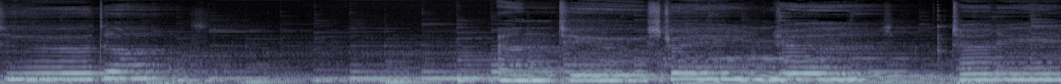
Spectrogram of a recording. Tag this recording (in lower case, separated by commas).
music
